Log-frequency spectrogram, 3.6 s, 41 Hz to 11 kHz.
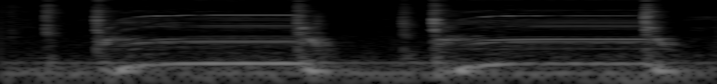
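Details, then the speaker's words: Two one-second bursts of a small motor whining up freely without load, rear curbside bedroom slide of a 40-ft Holiday Rambler Endeavor diesel pusher, motor under the bed; power present but slide isn't moving. "and nothing's engaging so the good thing is I hear the motor trying to work um so I know I have power to it"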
